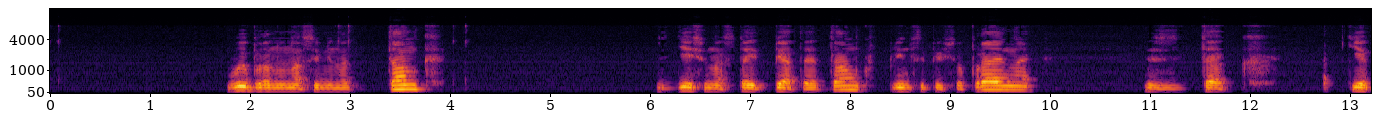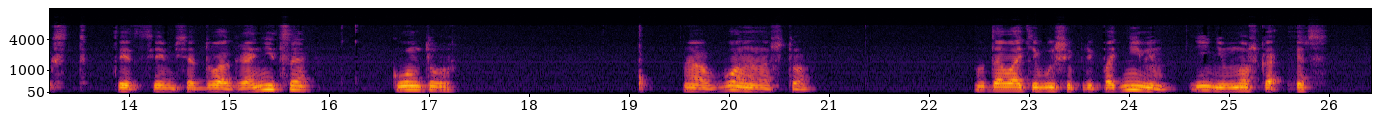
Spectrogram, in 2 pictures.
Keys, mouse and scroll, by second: 2.9 click, 4.0 click, 5.8-7.0 scroll up 1, 7.0 scroll up 3, 13.0-13.6 scroll down 1, 13.6-15.1 scroll down 2, 16.9 click, 16.9-17.4 scroll down 1, 17.4 middle click, 21.5 click, 25.3 s.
